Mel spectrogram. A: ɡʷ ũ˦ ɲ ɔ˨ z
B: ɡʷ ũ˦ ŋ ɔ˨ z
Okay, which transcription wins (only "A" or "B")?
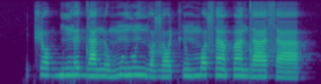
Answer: A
